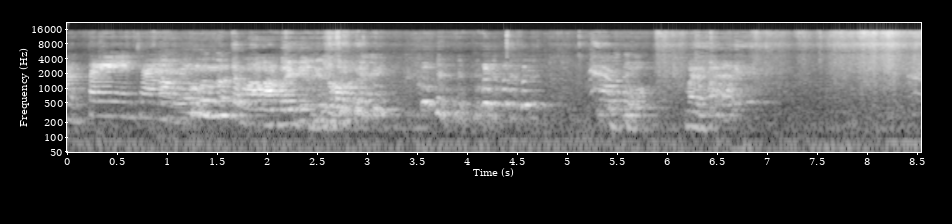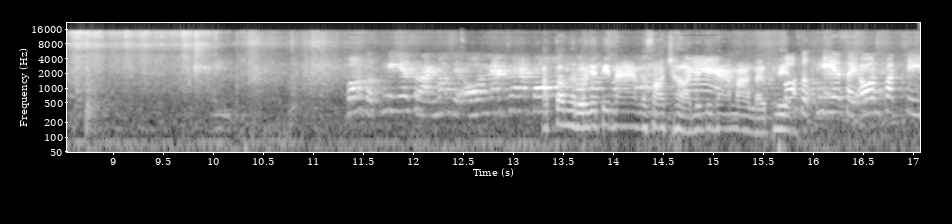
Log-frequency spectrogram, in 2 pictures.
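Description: Several young women talk and chatter close by.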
